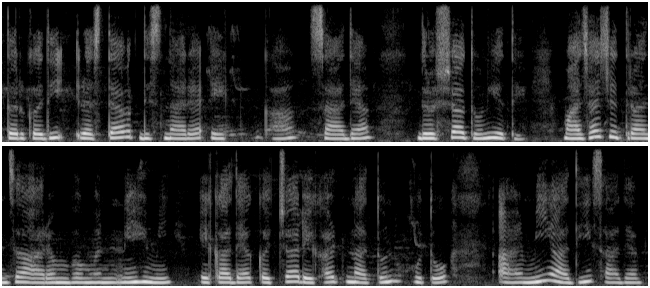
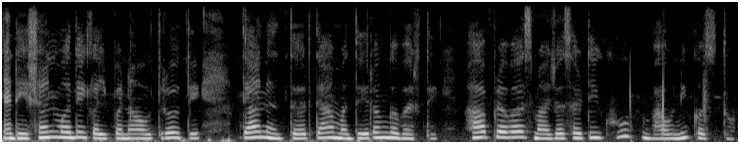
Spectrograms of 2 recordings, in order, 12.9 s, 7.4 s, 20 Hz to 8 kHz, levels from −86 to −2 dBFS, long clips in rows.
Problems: none marked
